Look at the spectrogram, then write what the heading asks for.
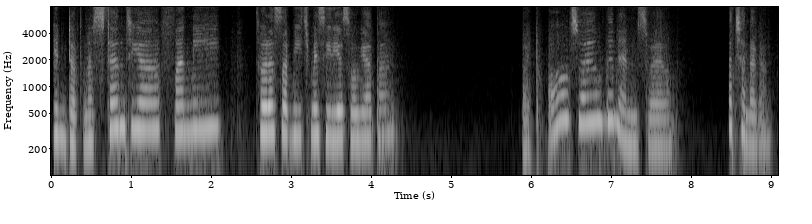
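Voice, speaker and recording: A woman's voice: high-pitched, animated, quick pace, pauses often, darkish tone, poor audio. A woman with an Indian accent giving casual live commentary as a game streamer. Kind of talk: casual live gameplay commentary, mixing Hindi and English.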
